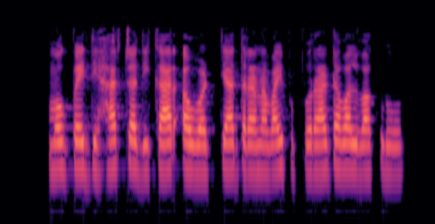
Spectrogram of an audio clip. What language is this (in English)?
Pashto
